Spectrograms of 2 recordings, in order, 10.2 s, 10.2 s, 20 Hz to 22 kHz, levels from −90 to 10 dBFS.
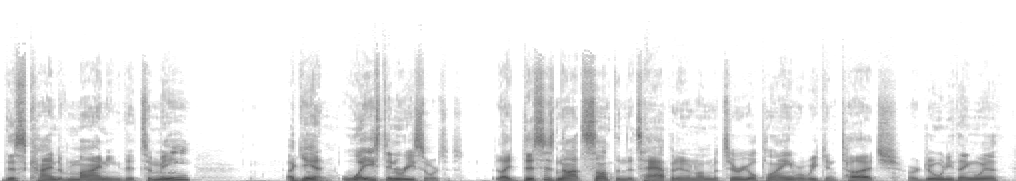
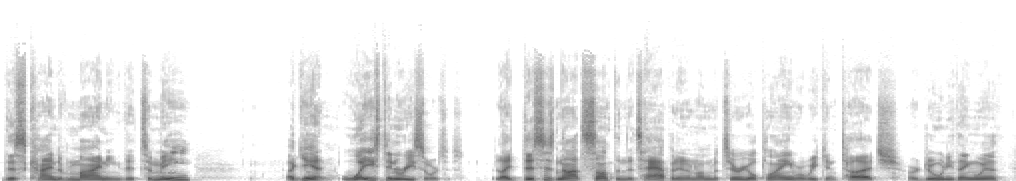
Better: first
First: none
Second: thin; very slightly; fading below 250 Hz

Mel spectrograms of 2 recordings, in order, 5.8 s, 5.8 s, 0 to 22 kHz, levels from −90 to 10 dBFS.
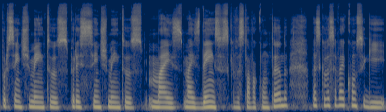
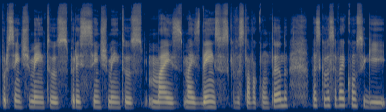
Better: first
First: none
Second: thin; very; fading below 300 Hz

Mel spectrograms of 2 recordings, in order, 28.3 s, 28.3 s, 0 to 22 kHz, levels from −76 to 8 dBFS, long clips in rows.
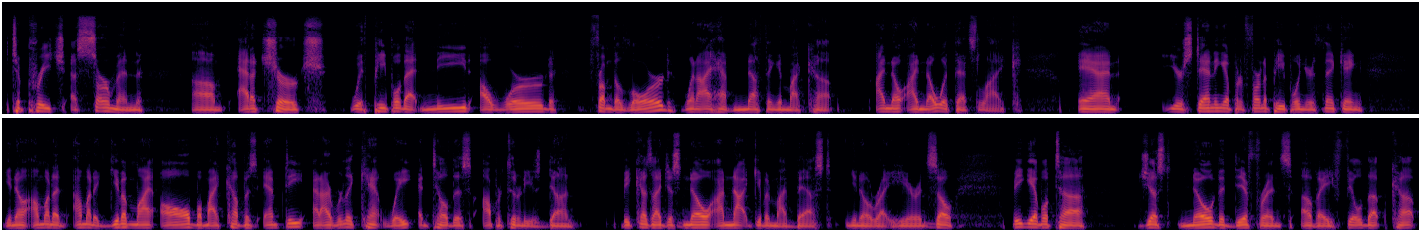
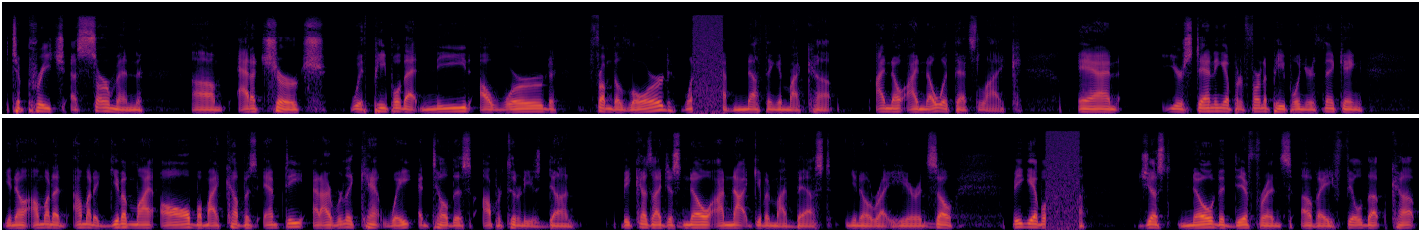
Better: first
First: none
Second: audio cutting out; filled with static; at 7 s and at 25 s

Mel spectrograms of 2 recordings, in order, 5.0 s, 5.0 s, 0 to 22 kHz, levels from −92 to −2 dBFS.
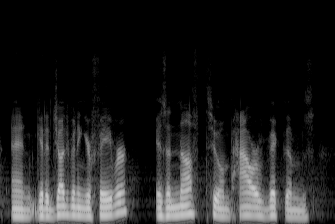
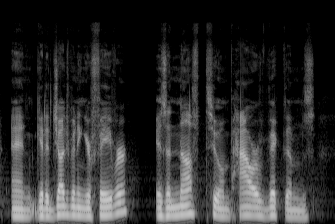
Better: second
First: muffled; very; fading above 2 kHz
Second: none

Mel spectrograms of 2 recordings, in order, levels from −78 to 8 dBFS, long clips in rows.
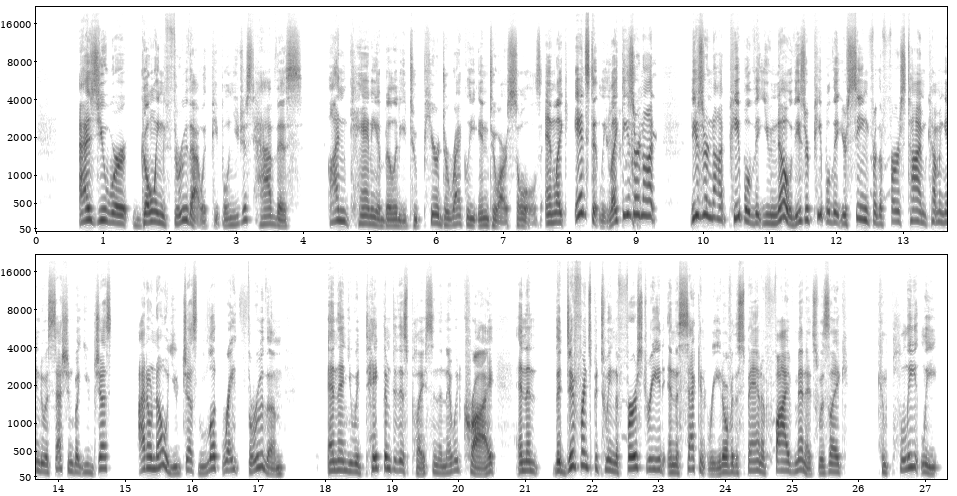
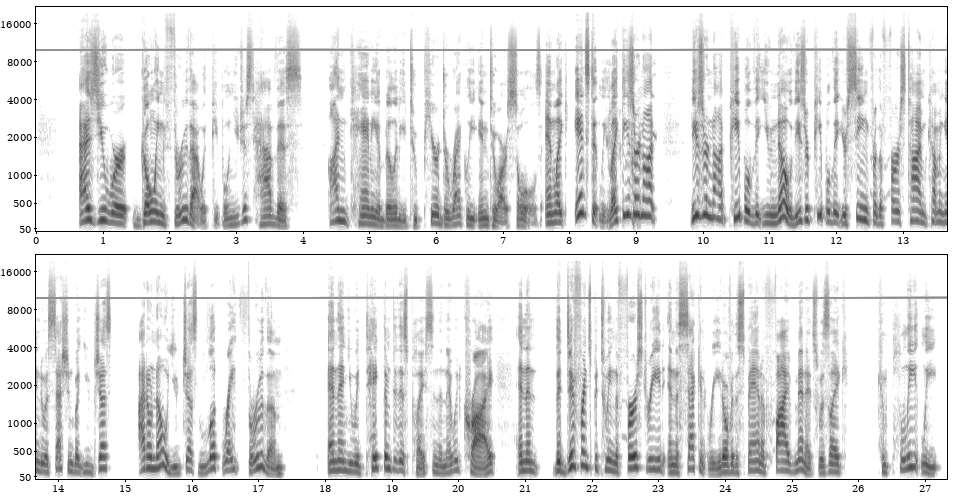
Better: first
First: none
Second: high-pitched whine; loud; throughout; 10 kHz, 9 dB below the speech

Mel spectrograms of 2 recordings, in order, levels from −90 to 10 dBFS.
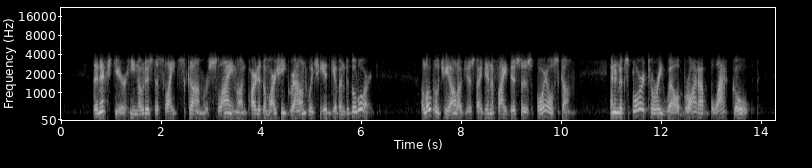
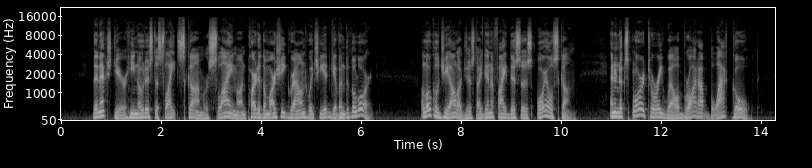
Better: second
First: phone-call audio; poor line; nothing above 3.5 kHz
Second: none

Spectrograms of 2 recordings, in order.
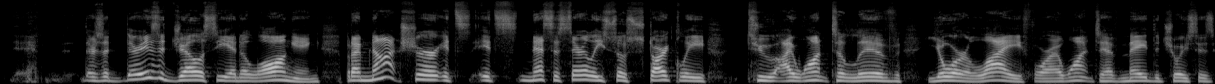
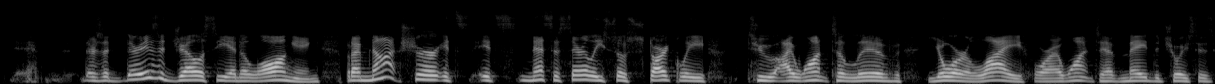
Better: first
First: none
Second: muffled; very; fading above 2.5 kHz

